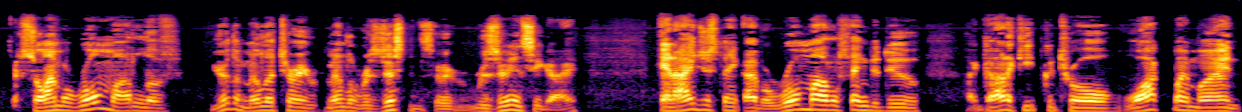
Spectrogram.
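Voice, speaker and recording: A man's somewhat breathy voice at medium pitch, very fast pace and ordinary pitch variation, with a dry, close sound and no echo. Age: 70s. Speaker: Air Force veteran, minister, endurance athlete. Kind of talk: interview answer.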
